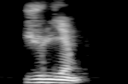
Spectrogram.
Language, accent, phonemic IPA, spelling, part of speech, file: French, France, /ʒy.ljɛ̃/, julien, adjective, LL-Q150 (fra)-julien.wav
- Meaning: Julian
